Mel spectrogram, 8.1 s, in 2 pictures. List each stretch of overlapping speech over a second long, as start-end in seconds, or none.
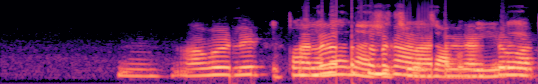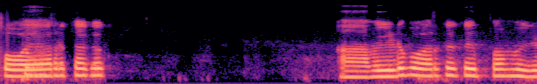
2.3-4.3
